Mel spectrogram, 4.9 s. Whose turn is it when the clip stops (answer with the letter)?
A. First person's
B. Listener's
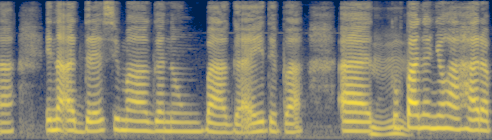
A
